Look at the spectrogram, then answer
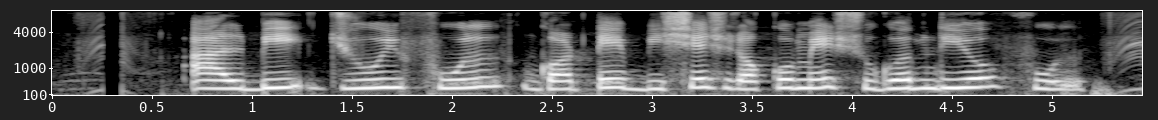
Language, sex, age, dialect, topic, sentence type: Bengali, female, 18-24, Western, agriculture, statement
